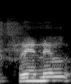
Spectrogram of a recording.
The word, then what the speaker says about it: Fresnel: This phenomenon is called Fresnel effect. The spelling is Fresnel. S is silent.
